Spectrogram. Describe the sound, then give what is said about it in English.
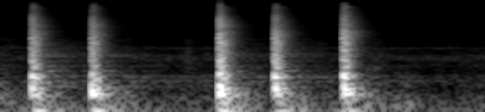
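Heavy pounding on a door: five loud, sharp thuds, a pair followed by a quick group of three, with short quiet gaps between them and no voices. “And suddenly there was a pounding on the door.”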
